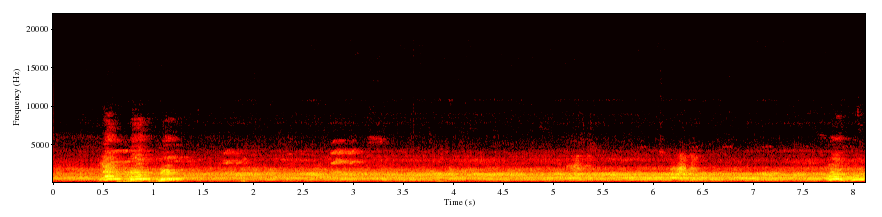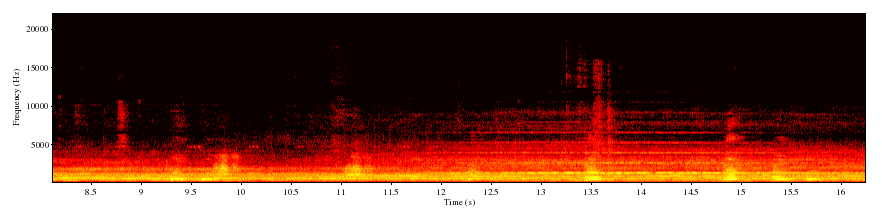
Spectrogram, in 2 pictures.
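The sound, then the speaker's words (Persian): Several dogs bark and yip in scattered bursts, a sharp cluster near the start and more at intervals later, over a steady, busy background hum that sounds somewhat like a recording. “این سگا از کجا آمدن که اینو دزدیدن از ما”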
